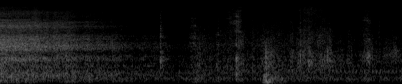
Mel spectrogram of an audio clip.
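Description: Faint rustling of denim jeans being handled, fading over the first second or so, followed by a few light clicks and taps.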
